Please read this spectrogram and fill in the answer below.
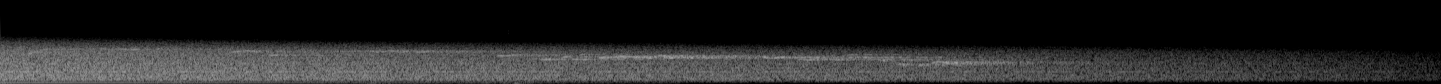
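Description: Closing logo sound: a hazy, rushing wash with a few faint high tones drifting through it, fading slowly towards silence. A low hum beneath it stops about halfway through.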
